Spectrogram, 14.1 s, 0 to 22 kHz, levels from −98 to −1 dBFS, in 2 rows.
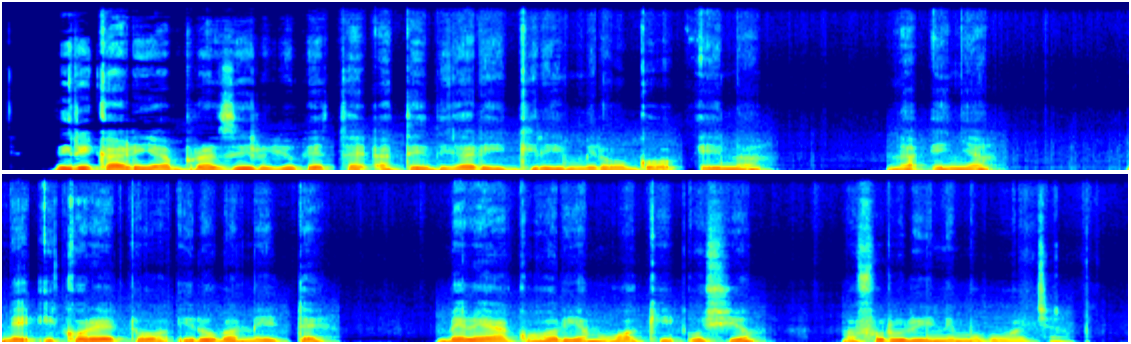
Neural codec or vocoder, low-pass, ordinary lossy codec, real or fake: none; none; none; real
